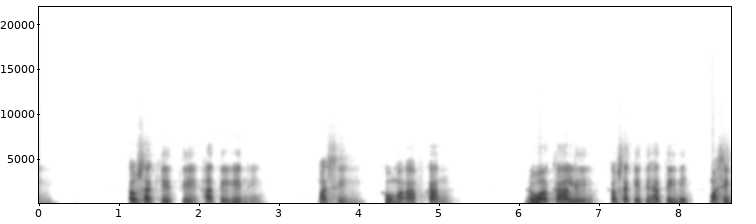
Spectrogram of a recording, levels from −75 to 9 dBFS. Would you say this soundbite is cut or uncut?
uncut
